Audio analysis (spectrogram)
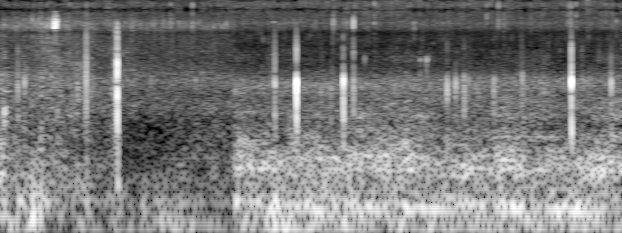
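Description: Steady rain pattering outdoors with scattered louder drops and a low wind-like rumble, fairly close and continuous, without speech.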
